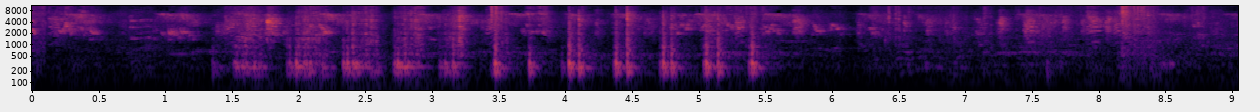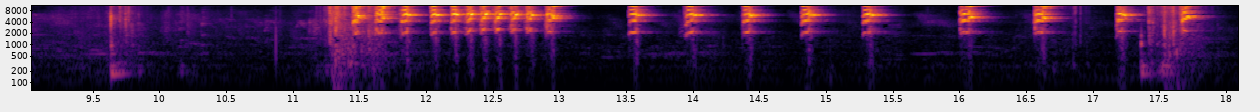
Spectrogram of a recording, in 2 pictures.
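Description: Lovebirds calling: a quick run of sharp, shrill chirps about eleven seconds in, then single shrill chirps about twice a second. Earlier, a rhythmic run of low pulses of unclear source.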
